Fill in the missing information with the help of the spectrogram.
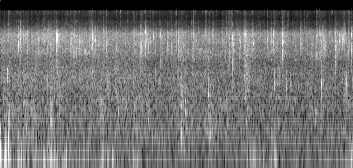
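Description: Steady typhoon rain falling on the ground, roofs and leaves, with many small scattered drop ticks.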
